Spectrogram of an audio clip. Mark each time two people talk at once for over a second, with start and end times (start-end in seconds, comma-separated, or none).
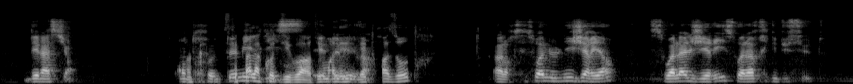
1.9-3.7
